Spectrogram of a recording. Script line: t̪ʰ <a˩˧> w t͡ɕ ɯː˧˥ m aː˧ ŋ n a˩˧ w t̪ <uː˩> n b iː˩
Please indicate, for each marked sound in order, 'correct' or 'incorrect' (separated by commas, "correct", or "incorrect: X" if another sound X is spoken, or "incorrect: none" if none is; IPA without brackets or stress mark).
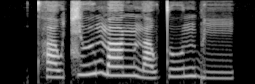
incorrect: a˩, incorrect: uː˧˥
